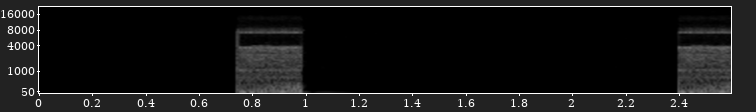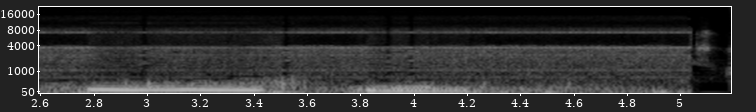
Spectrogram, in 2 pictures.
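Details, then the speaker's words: Auscultation simulator, lung sounds demonstrated in a teaching session: two low-pitched, snoring continuous rhonchi over coarse background crackles, with wheezes also noted, as in asthma. "Fíjense aquí ya se escucha las sibilancias, los roncos y demás."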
